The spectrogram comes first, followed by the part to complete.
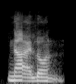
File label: "nylon", Indian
